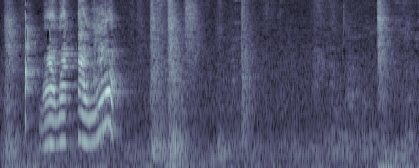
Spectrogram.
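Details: Green pet parrot speaking a short two-syllable word, high and rising-falling like a squeaky voice, followed by faint room noise and soft clicks.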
